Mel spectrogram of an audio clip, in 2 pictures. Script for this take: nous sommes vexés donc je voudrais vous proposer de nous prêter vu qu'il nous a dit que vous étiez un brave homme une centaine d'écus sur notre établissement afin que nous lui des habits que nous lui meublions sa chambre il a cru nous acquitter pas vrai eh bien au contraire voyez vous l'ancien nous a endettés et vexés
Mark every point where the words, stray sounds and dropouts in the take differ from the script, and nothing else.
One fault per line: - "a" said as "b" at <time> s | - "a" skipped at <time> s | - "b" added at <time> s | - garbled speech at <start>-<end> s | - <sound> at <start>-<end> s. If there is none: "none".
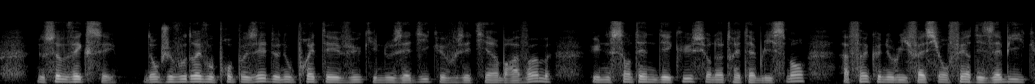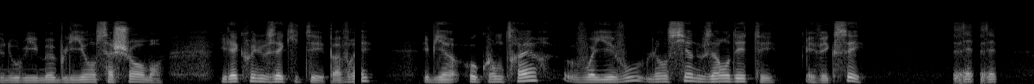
- "fassions faire" added at 9.1 s
- dropout at 13.9-14.0 s
- laugh at 19.9-20.3 s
